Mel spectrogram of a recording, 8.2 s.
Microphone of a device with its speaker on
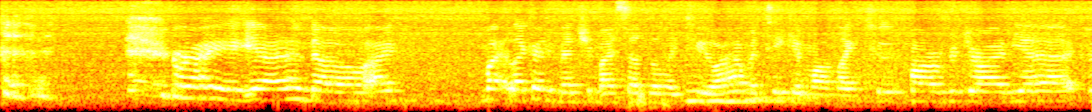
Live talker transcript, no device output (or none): Mhm.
